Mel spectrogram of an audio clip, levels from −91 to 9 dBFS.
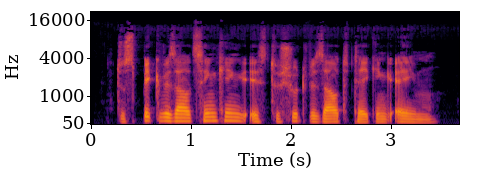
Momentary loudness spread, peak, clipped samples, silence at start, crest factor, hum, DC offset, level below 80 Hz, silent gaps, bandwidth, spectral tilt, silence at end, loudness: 7 LU; -2 dBFS; under 0.1%; 0.25 s; 18 dB; none; under 0.1%; -54 dBFS; none; 15.5 kHz; -5 dB/octave; 0.25 s; -20 LUFS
